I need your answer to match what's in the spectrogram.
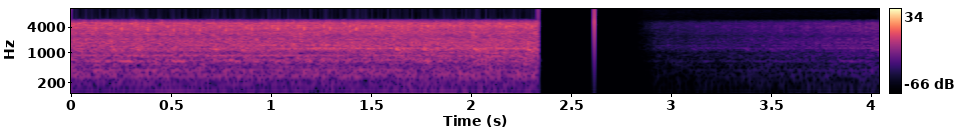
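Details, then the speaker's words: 2010 Corsa Classic 1.0 VHC at idle: a dry, intermittent scraping rasp from the front belt region, then the engine is shut off. Traced to a worn timing belt tensioner and water pump bearing. "aí vai poder achar o motor 1.0 vhc estava pegar parece uma coisa raspando na outra"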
